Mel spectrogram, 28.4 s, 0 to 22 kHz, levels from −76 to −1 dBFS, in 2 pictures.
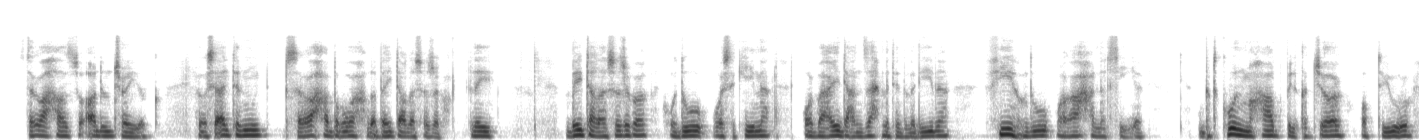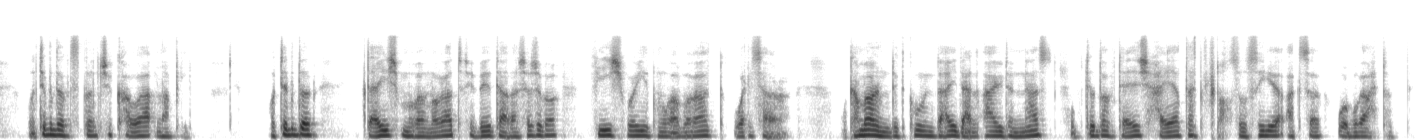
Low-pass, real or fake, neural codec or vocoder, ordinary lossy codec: none; fake; codec, 16 kHz, 1 kbps, FunCodec, trained on LibriTTS, 50 frames a second; none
